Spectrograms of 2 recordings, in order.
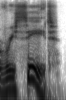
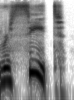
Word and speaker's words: receipt: Then the cashier gives you a receipt. Ah, the word receipt, another silent letter. Yes, it is spelled R-E-C-E-I-P-T, but the P is silent. We say it like receipt.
